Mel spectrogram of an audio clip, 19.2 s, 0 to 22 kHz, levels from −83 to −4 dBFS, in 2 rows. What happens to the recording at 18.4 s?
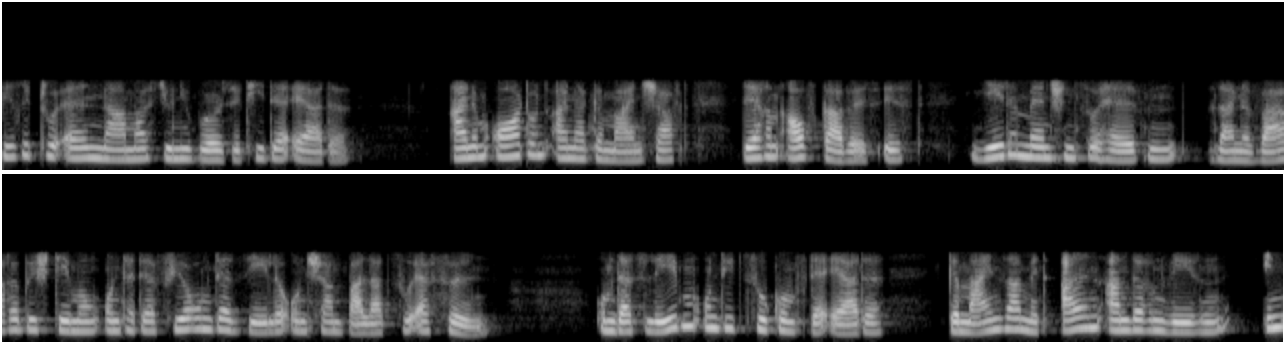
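Nothing goes wrong at 18.4 s: the speech carries on intact through that moment, with only the narrow telephone band of the G.711 line, which passes nothing above about 3.7 kHz.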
